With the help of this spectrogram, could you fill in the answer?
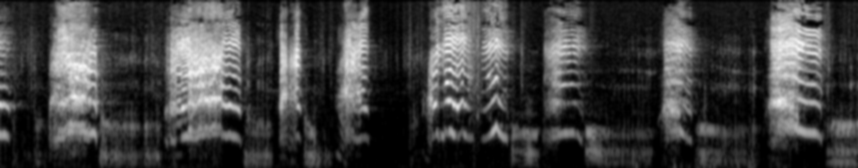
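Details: Koala making a rapid string of harsh, high-pitched squeals and short wavering cries mixed with lower grunting breaths, the calls coming in quick irregular bursts over about ten seconds.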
